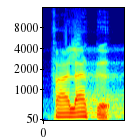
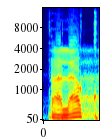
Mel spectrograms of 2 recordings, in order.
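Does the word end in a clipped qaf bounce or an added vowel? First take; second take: added vowel; qaf bounce. First: The final sound trails off into an extra vowel. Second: The final qaf ends in a short clipped bounce. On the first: The speaker calls it wrong. "kesalahan yang sering terjadi seperti apa? Falake" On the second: The speaker calls it right. "harus dikembalikan ke makhraj aslinya. Huruf qaf"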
